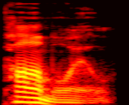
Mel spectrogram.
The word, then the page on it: palm oil: British English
